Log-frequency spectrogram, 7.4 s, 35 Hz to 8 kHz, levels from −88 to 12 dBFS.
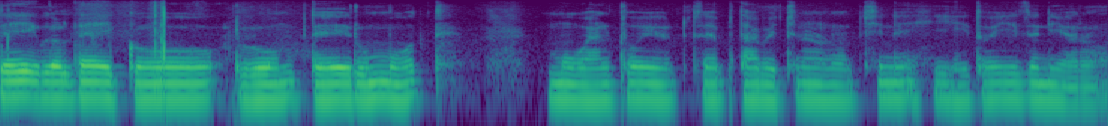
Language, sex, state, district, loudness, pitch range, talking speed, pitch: Chakma, male, Tripura, Dhalai, -23 LUFS, 105-110 Hz, 155 wpm, 110 Hz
